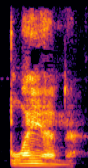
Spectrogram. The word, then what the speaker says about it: Blann: Bland.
